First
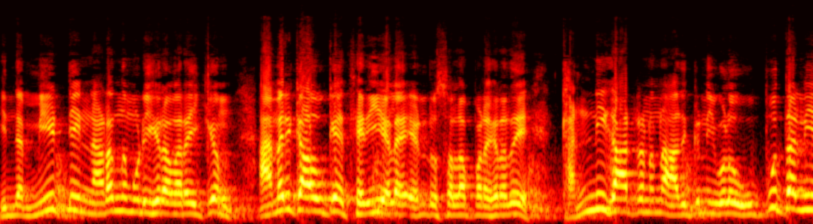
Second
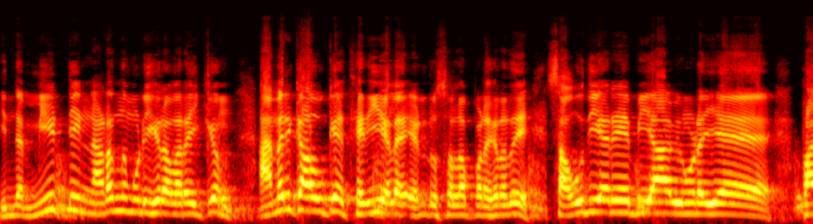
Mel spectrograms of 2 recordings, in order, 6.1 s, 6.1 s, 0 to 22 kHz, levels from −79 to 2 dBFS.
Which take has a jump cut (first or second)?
second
